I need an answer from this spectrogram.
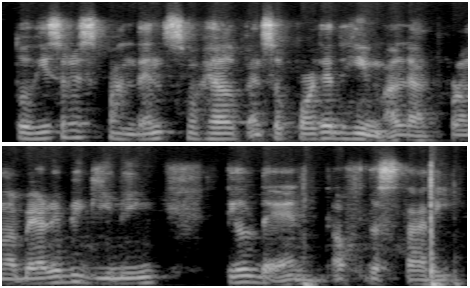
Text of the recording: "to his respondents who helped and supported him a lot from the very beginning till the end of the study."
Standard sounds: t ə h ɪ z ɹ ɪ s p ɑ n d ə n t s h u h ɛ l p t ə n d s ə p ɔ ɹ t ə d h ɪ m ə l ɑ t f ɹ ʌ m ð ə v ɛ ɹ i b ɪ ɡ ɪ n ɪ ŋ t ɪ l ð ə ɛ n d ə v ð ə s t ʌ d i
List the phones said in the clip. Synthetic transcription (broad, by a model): t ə h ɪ s ɹ ɪ s p ɑ n d ə n t s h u h ɛ l p ə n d s ə p ɔ ɹ t ə d h ɪ m ə l ɑ t f ɹ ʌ m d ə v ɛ ɹ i b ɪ ɡ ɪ n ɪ ŋ t ɪ l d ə ɛ n d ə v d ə s t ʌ d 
